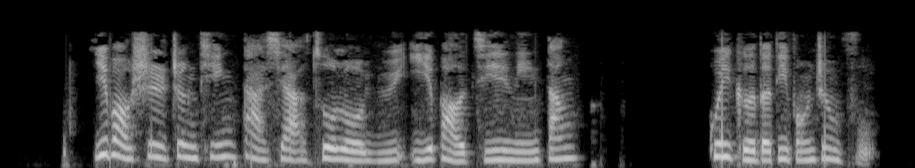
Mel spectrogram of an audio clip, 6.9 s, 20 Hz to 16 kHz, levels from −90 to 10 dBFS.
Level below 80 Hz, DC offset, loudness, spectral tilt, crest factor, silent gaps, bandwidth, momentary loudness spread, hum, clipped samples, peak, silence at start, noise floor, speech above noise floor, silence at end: -54 dBFS; under 0.1%; -17 LUFS; -4.5 dB/octave; 16 dB; none; 8 kHz; 7 LU; none; under 0.1%; -2 dBFS; 0.45 s; under -90 dBFS; over 73 dB; 0.3 s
